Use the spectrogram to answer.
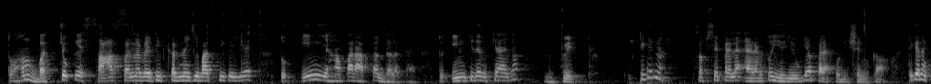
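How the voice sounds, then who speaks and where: A woman teaching an English grammar lesson, reading sentences slowly and then explaining them briskly with repeated checks. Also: fairly low pitch, darkish tone, slightly rough.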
